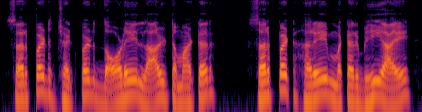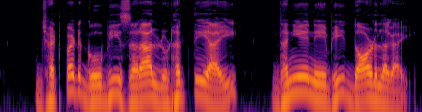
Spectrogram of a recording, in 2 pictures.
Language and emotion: Hindi, neutral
